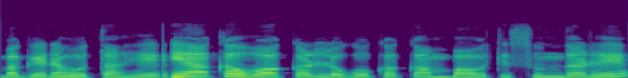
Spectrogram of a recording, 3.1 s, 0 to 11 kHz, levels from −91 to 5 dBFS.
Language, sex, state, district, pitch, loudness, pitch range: Hindi, female, Uttar Pradesh, Deoria, 270 Hz, -17 LUFS, 255-290 Hz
